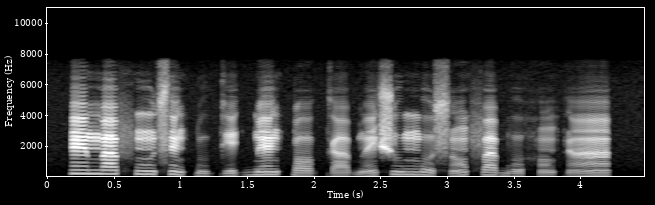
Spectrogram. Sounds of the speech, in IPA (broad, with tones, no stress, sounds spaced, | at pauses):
ɛ̃˦ m a˦ f ũ˦ s ɛ̃˦˨ k͡p u˨ k e˨˦ ɡ͡b ɛ̃˦ k͡p ɔ˧ k a˨ b ɛ̃˨˦ ʃ u˦ m o˦˨ s ɔ̃˨˦ f a˧ b o˨ h ɔ̃˨ k ã˨˦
